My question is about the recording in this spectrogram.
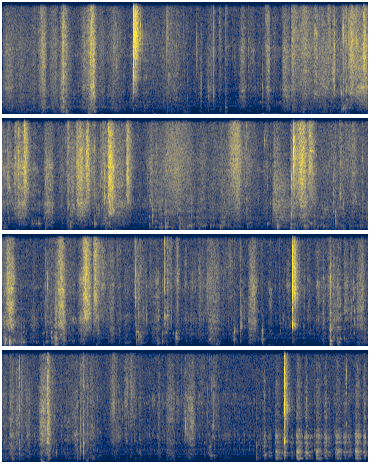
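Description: Panting breaths, with scattered sharp metallic clicks from the staple remover and cutters working at steel skin staples.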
